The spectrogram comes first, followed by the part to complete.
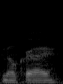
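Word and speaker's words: Milcery: That's spelled weird. yeah, it's Milcry. Milcry?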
